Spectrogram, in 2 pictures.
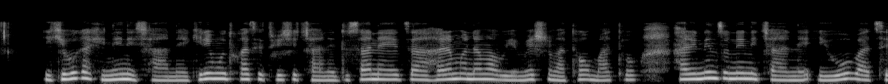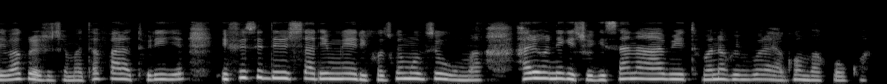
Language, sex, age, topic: Rundi, female, 18-24, education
